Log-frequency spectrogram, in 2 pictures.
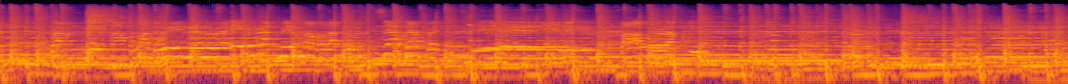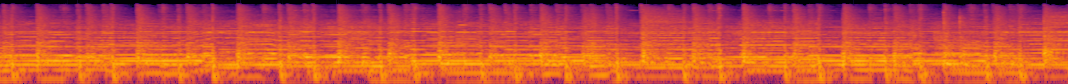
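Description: A live folk-rock band playing an instrumental passage: bowed viola over strummed acoustic guitar, electric bass and drum kit. A gliding viola melody stands out during the first ten seconds.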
